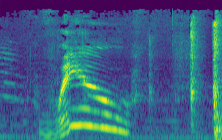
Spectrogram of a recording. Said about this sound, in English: It, Goddamn cat.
